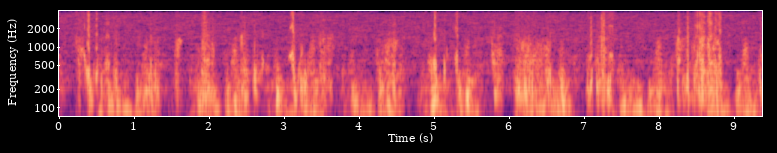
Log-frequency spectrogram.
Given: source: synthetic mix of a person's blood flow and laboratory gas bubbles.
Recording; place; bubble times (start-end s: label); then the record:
Doppler ultrasound of blood flow; precordium
0.21-0.79 s: bubbles
1.19-1.35 s: bubbles
1.53-1.64 s: bubbles
1.87-2.10 s: bubbles
2.40-2.54 s: bubbles
2.57-2.74 s: bubbles
3.04-3.39 s: bubbles
3.45-3.67 s: bubbles
4.21-4.53 s: bubbles
4.92-5.09 s: bubbles
5.12-5.18 s: bubbles
5.27-5.36 s: bubbles
5.74-6.60 s: bubbles
7.02-7.40 s: bubbles
8.21-8.86 s: bubbles
9.32-9.39 s: bubbles
From the record:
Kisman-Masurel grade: 232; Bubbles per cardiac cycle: several, 3 to 8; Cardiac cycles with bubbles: 50 to 99%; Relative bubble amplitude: moderate (0.250 to 0.450); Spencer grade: 3 (all of the cardiac periods contain showers or single bubble signals, but not dominating or overriding the cardiac motion signals); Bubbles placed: only in the low amplitude regions of the cardiac cycle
